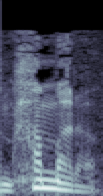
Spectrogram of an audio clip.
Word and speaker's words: Muhammara: The real way to pronounce it is Muhammara.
